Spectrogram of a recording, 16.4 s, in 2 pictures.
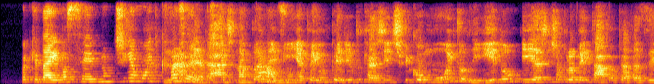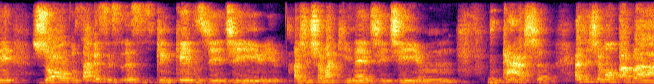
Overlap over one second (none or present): present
